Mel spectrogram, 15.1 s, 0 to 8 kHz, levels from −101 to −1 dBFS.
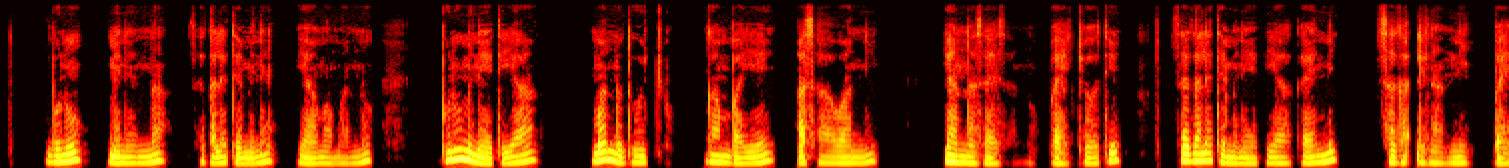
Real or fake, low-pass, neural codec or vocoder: real; 7.2 kHz; none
